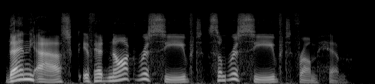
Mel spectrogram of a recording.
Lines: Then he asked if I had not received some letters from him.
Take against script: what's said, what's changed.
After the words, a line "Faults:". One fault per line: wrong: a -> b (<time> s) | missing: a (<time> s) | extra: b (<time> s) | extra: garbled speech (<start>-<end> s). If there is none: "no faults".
Then asked if had not received some received from him.
Faults:
missing: he (0.3 s)
missing: I (1.0 s)
wrong: letters -> received (2.3 s)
